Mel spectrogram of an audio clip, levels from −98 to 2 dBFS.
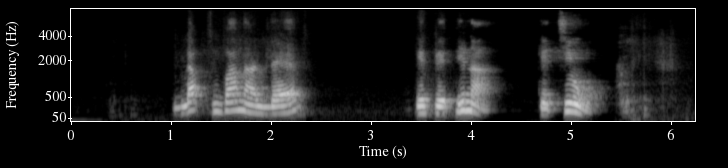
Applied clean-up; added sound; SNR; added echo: neural mask model DeepFilterNet 3.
